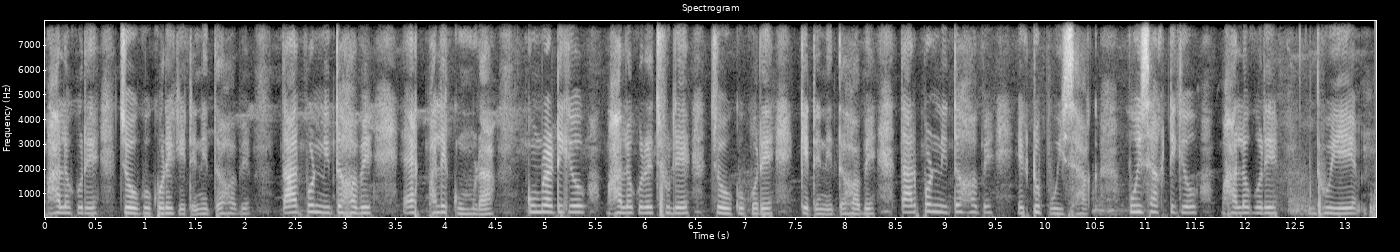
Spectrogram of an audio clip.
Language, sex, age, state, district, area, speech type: Bengali, female, 30-45, West Bengal, Paschim Medinipur, rural, spontaneous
